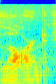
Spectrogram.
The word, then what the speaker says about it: Yahweh: But the point that we want to keep in mind is that Yahweh is not pronounced Yahweh, it's pronounced Lord.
